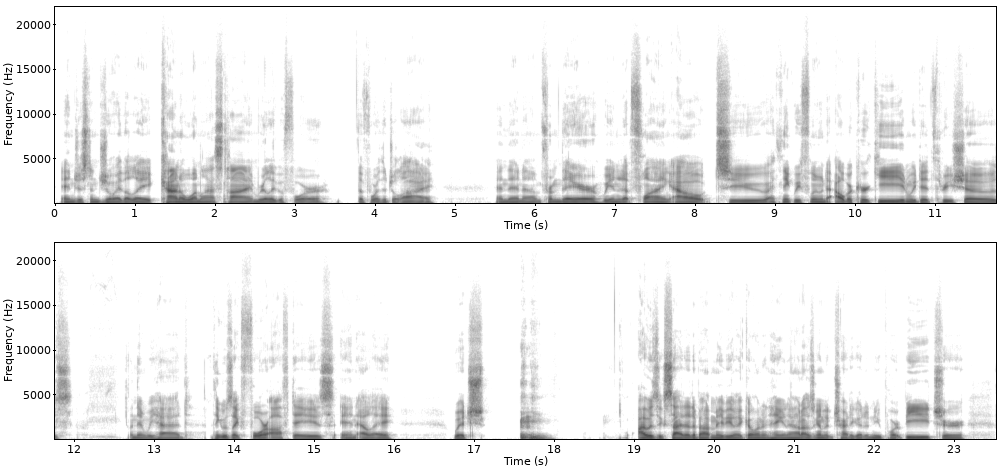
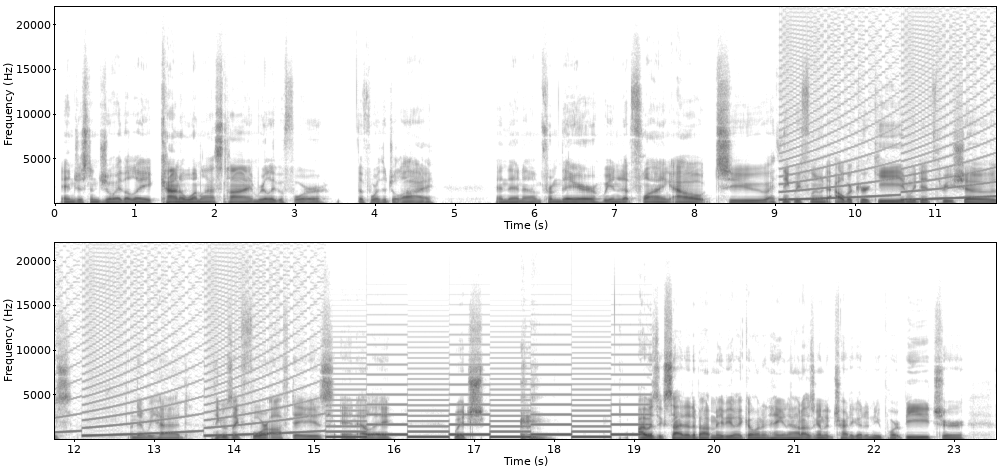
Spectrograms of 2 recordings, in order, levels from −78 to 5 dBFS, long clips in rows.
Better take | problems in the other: first | alarm; loud; from 9 to 19 s; peak 3 dB above the speech

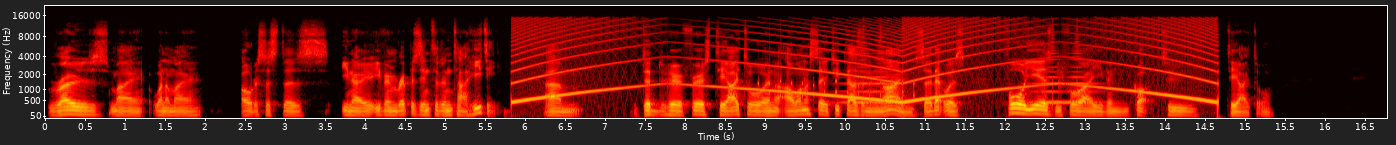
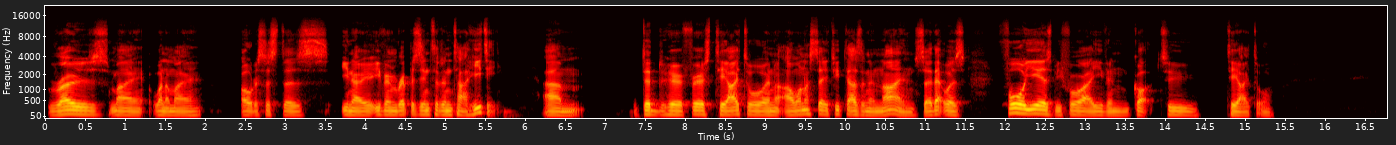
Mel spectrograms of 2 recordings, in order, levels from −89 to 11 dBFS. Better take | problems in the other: second | siren; loud; from 6 to 15 s; peak 3 dB above the speech

